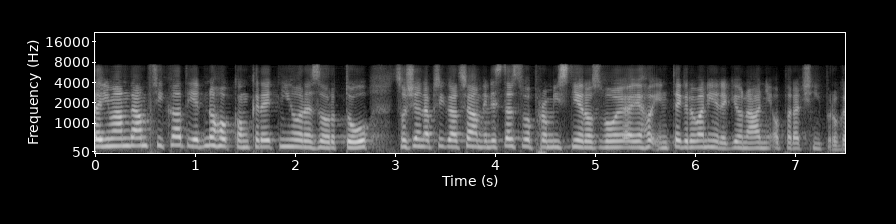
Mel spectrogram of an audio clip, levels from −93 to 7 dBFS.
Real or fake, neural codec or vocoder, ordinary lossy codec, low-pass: fake; codec, 16 kHz, 0.7 kbps, FocalCodec; MP3, 96 kbps; 7.2 kHz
